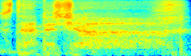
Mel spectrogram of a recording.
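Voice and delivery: soft, unvoiced, apologetic whisper.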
